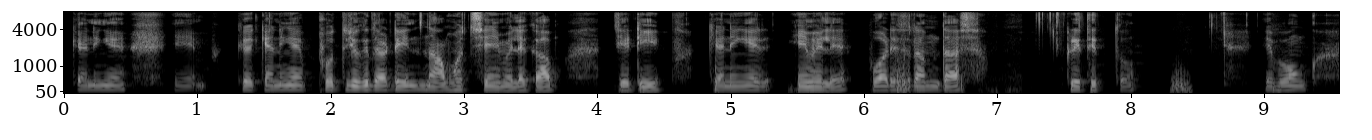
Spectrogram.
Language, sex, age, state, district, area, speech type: Bengali, male, 18-30, West Bengal, South 24 Parganas, rural, spontaneous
